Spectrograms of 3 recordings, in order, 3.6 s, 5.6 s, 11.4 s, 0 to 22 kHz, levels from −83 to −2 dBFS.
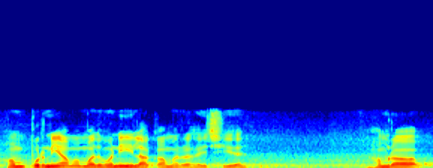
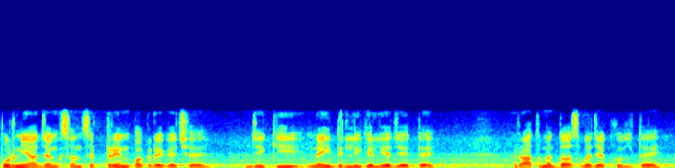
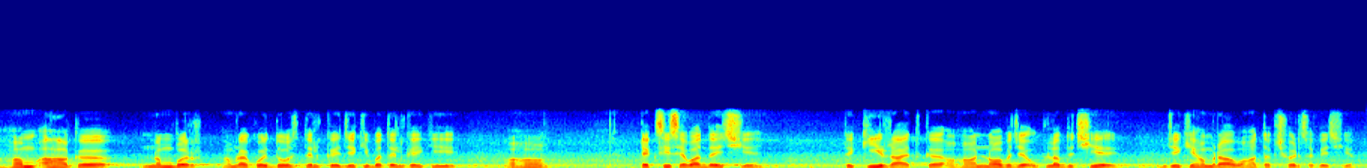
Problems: background sounds at intervals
